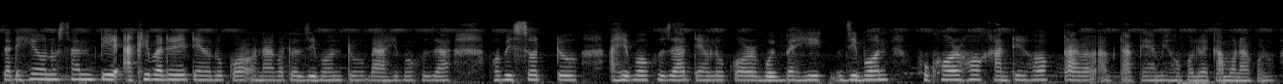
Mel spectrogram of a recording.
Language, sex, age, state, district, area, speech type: Assamese, female, 45-60, Assam, Charaideo, urban, spontaneous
